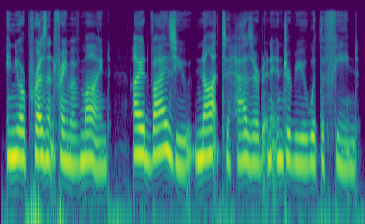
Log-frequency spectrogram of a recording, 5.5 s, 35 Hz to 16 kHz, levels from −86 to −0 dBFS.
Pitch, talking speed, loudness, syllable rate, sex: 205 Hz, 185 wpm, -17 LUFS, 4.9 syllables/s, female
